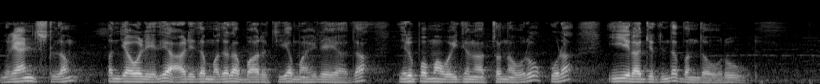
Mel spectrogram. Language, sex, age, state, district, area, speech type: Kannada, male, 45-60, Karnataka, Bangalore Rural, rural, read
